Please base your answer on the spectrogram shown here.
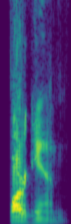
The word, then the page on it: bargain: American English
